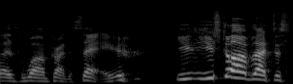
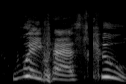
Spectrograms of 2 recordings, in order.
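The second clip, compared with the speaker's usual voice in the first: cartoon hedgehog character voice; 4 semitones higher, 4 dB louder than usual. Talking to Cody about how Sonic talks, doing a Sonic impression. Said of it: "can you tell I'm doing a Sonic impression".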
